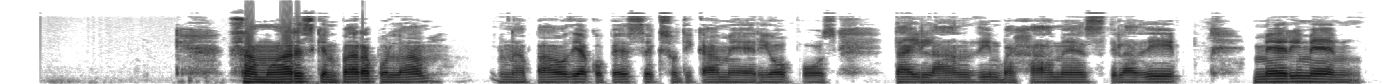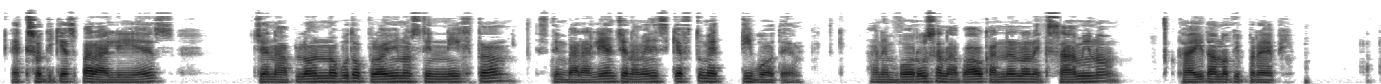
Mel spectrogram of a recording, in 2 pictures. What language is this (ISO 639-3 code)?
ell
